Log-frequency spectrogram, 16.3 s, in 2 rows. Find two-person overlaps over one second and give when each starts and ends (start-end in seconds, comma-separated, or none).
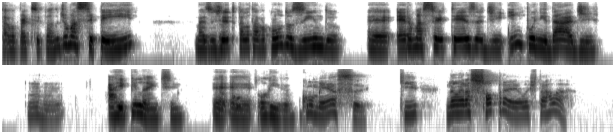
none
